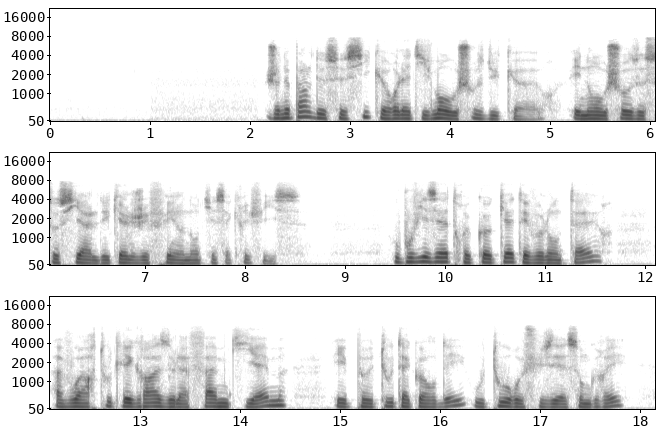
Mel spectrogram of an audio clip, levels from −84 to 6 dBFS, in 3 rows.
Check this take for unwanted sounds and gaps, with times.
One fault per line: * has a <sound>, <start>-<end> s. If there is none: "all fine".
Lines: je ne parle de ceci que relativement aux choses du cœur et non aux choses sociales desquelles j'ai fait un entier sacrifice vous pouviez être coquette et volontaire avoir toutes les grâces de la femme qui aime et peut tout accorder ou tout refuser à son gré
all fine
